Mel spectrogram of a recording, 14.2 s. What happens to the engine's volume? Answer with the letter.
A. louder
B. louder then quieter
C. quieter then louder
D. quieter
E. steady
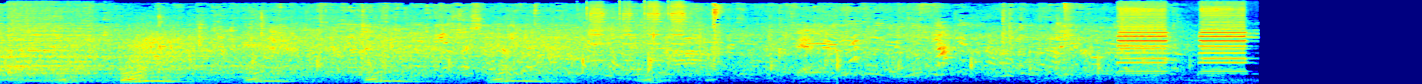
D.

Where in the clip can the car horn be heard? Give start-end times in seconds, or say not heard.
0.1-1.0, 5.8-7.0, 11.2-12.6.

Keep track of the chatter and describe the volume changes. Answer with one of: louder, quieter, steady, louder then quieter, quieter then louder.
steady.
